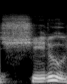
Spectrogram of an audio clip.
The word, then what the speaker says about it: Giroud: Yo tuve Y 3 clases de francés, así que sé que la D ah, no se pronuncia, la D final no se pronuncia y la G es como una Y, así que claro.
